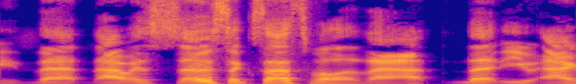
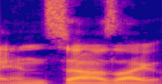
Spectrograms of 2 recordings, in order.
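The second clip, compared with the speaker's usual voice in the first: ordinary delivery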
